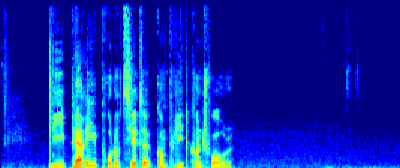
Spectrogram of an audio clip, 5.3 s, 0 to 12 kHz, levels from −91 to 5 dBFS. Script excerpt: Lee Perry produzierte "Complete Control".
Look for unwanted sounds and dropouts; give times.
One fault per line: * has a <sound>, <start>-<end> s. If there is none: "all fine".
all fine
